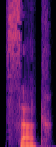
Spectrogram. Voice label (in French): "sacres", Canadian French; Québec; swear words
